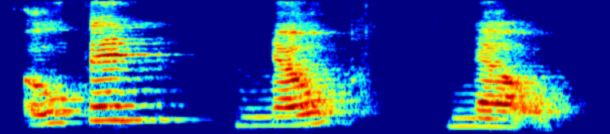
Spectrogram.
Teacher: for the long o you are going to open your mouth and then move to rounded lips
